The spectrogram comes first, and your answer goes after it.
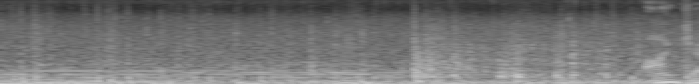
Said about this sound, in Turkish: Yağmur bardaktan boşanırcasına yağıyor, şimşekler gökyüzünü aydınlatıyor, gök gürültüleri tüm ülkede yankılanıyormuş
